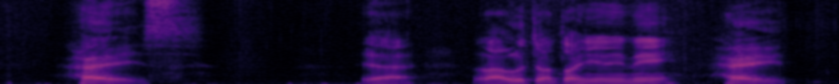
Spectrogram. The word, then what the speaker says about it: huis: Ya, rumah itu tidak huis tapi heis. Heis. Mulutnya bulat tapi yang keluar seperti A. Heis.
